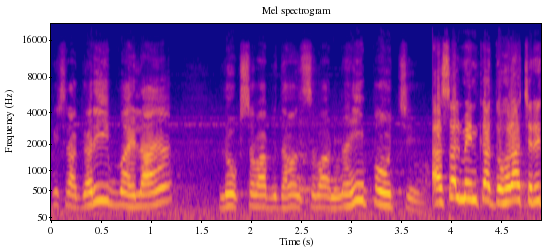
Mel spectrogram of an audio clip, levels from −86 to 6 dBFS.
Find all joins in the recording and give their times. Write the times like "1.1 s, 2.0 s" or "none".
3.8 s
